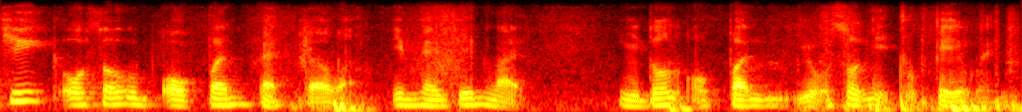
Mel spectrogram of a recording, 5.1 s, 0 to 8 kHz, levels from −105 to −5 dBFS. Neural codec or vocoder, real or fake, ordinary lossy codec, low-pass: autoencoder, 48 kHz, 128 numbers a frame, DAC-VAE, trained on Japanese speech; fake; Opus, 16 kbps; 7.2 kHz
